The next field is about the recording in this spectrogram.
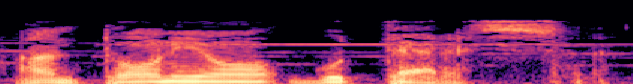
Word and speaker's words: Antonio Guterres: novi generalni sekretar Ujedinjenih nacija na srpskom jeziku se izgovara i piše Antonio Guterres.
